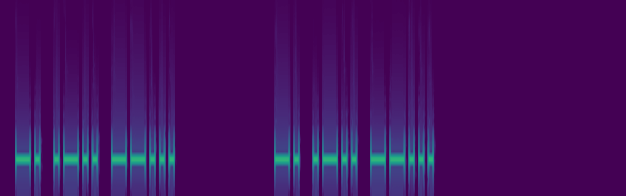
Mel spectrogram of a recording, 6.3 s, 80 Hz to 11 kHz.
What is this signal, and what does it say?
Morse code, heard as a keyed tone, about 25 wpm, 700 Hz. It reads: NL7 NL7
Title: USA Call Sign Prefixes - Repeated 2x - 25wpm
